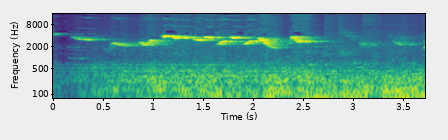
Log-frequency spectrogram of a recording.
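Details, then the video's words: Song of a crested white-eye from Flores, meant to rile other birds: a smeared, echoing stream of warbled whistles with overlapping notes, heard against steady rumbling background noise. "Opior Jambul flores Gacor Bikin Emosi Burung Yang Dengar Pasti Langsung Ribut"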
